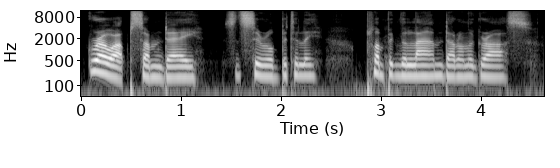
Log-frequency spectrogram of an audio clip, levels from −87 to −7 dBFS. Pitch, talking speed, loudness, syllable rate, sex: 185 Hz, 180 wpm, -21 LUFS, 4.7 syllables/s, female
